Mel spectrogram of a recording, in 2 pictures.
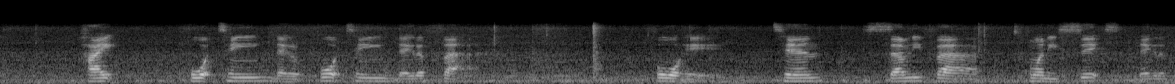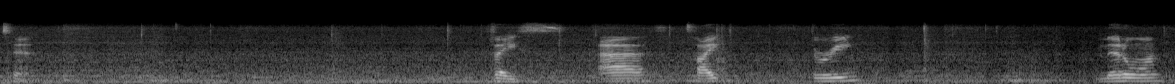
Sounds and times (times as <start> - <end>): Speech: 0.8 - 1.2, 1.9 - 4.9, 6.6 - 7.2, 7.8 - 12.1, 16.6 - 19.0, 19.9 - 20.4, 22.8 - 23.4.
